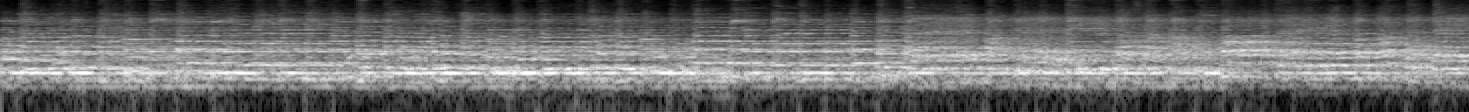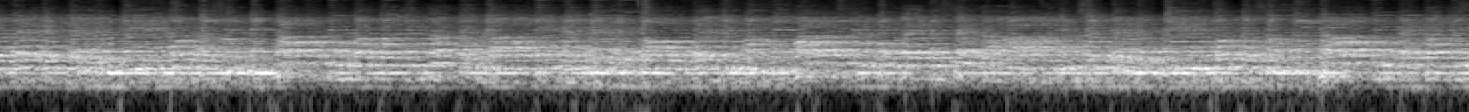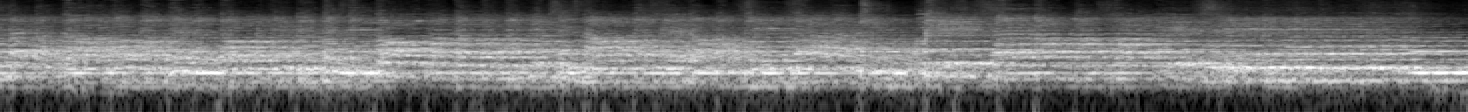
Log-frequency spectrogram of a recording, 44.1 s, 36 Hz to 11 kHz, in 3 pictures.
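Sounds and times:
mixed choir singing a carol: 0.0s - 44.0s.

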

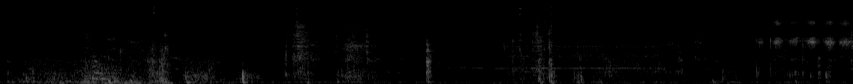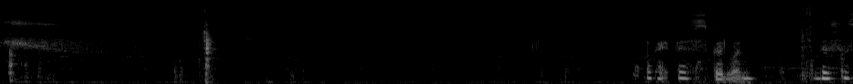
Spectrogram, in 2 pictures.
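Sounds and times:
rustles of things moved: 0.0s - 7.4s.

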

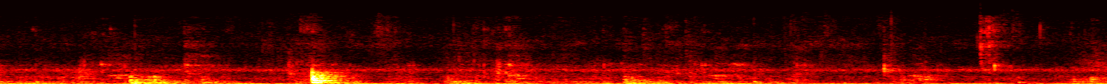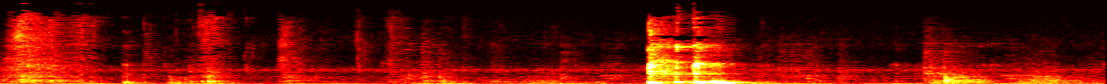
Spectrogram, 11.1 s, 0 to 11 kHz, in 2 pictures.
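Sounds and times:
soft chewing and mouth noises: 0.0s - 11.0s.

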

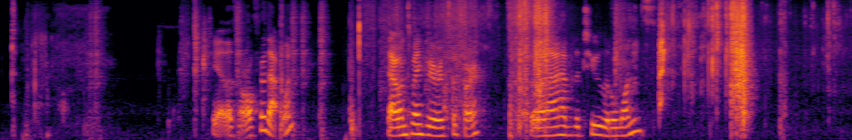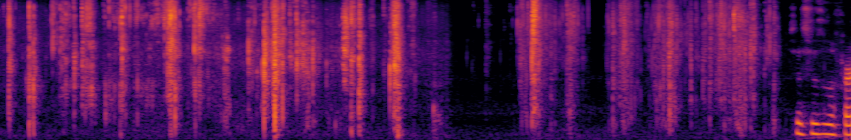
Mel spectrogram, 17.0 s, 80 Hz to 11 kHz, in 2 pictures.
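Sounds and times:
plastic wrapping crinkling: 3.5s - 16.4s.

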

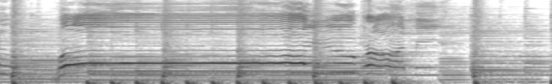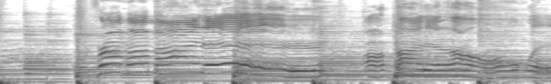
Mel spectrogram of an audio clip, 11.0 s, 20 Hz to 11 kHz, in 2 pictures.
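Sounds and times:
keyboard: 0.0s - 11.0s
steady drumbeat: 0.0s - 11.0s.

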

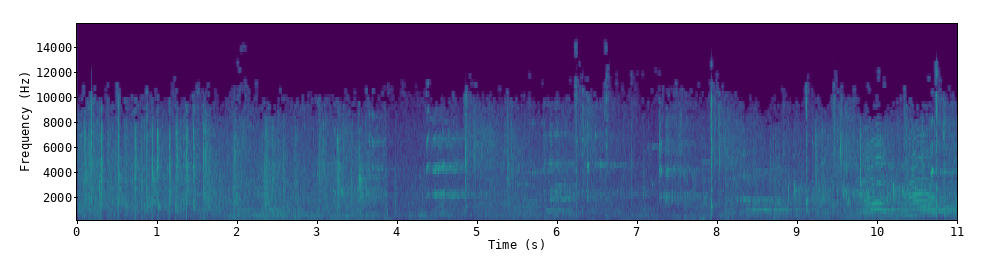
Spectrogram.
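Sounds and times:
crowd voices: 1.5s - 11.0s
shoes squeaking on court: 3.2s - 5.0s, 5.8s - 8.4s
racket striking shuttlecock: 6.2s - 6.5s, 7.8s - 8.2s.

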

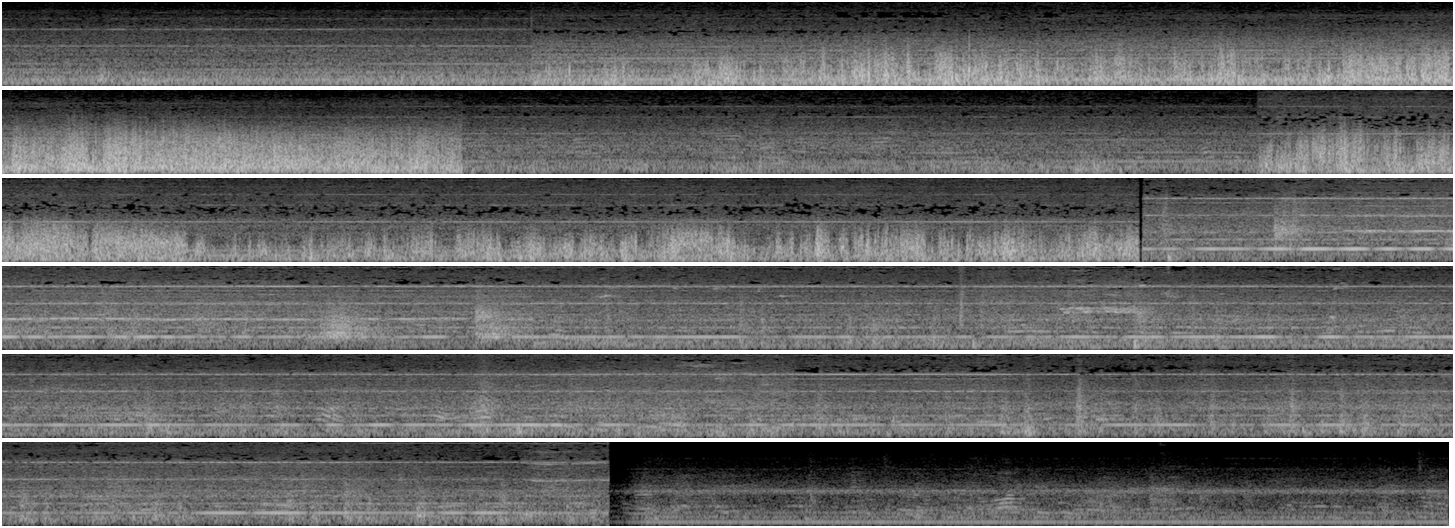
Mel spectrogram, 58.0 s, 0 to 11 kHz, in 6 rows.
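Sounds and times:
high-pitched equipment whine: 0.0s - 58.0s
wind buffeting microphone: 3.6s - 12.8s.

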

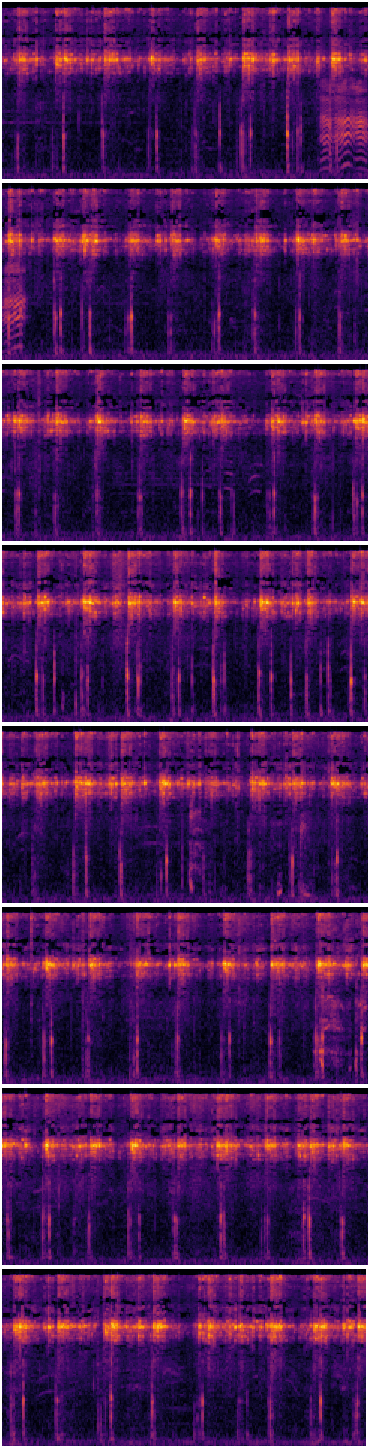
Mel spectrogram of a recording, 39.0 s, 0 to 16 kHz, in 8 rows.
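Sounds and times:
crickets chirping: 0.0s - 39.0s
horse hooves trotting on gravel: 0.0s - 39.0s.

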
